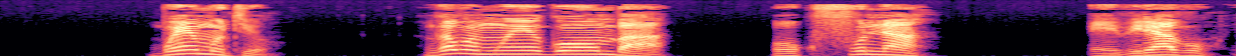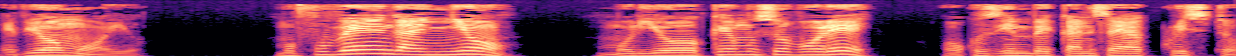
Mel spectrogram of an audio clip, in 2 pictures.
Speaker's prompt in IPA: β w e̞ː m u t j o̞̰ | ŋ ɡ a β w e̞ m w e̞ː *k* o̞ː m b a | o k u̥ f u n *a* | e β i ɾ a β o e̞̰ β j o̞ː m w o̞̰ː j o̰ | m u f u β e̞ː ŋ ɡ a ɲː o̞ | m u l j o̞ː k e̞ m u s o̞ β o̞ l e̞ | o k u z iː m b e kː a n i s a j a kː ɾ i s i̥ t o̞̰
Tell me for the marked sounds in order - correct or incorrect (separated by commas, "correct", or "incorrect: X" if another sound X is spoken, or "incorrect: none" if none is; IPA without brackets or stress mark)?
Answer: incorrect: ɡ, correct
